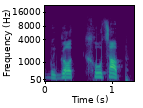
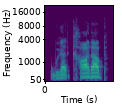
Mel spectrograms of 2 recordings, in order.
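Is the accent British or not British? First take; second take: British; not British. First: It is said in a British English accent. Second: It is said in a non-British accent.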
